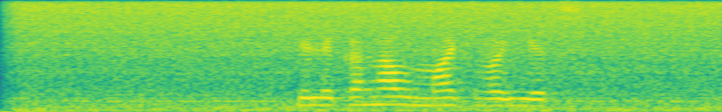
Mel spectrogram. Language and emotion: Russian, neutral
